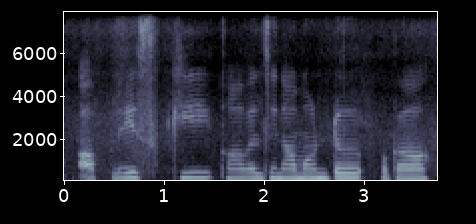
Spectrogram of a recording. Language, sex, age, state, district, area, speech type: Telugu, female, 18-30, Andhra Pradesh, Anantapur, urban, spontaneous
